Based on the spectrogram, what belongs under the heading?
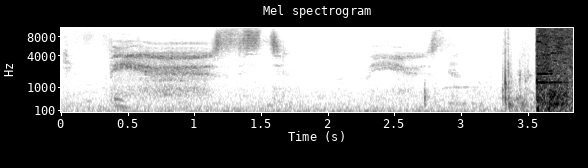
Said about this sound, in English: smashes a flower vase with the golf club. Daring, unexpected, exhilarating. That's fierce.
